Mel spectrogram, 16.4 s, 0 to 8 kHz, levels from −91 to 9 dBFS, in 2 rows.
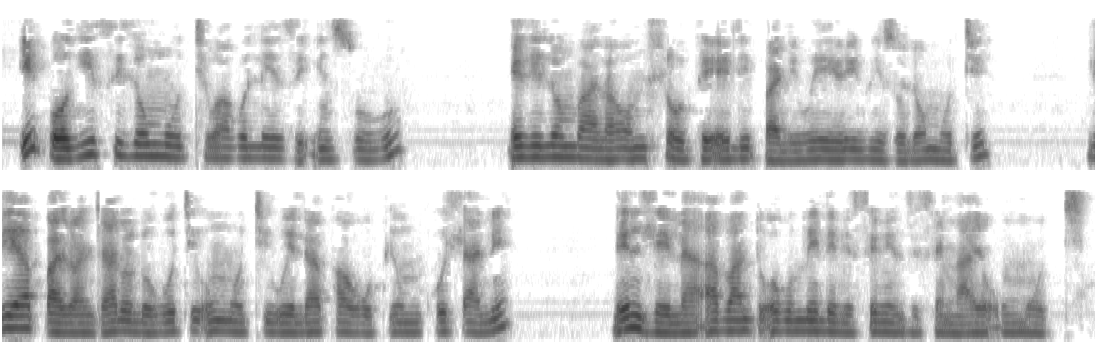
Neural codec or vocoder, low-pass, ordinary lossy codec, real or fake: codec, 24 kHz, 6 kbps, HILCodec; 7.2 kHz; MP3, 24 kbps; fake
